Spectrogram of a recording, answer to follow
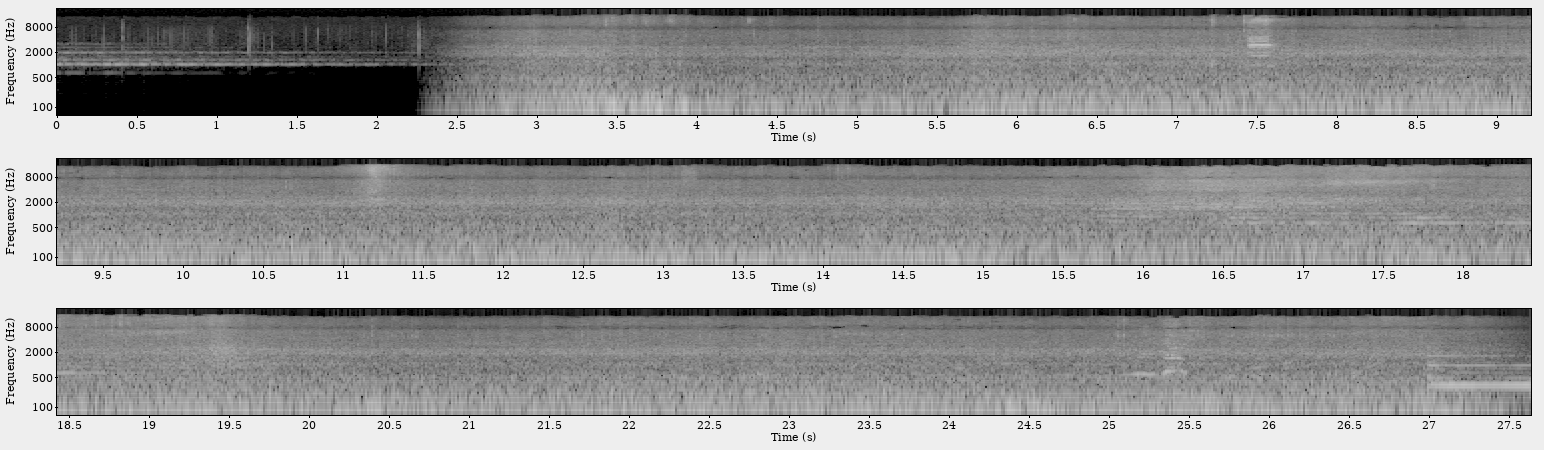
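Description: Steady rumbling road and wind noise from a moving car, starting about two seconds in after a short silence. A faint pitched sound comes through about two-thirds of the way in.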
